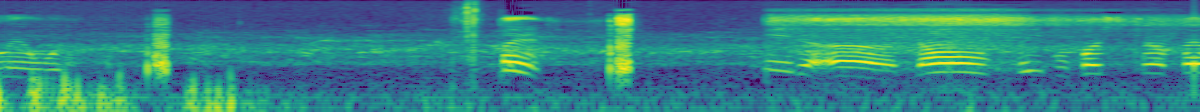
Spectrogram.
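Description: A pack of hounds baying, short rising-and-falling cries coming several a second and thickest in the second half. A steady high hiss comes in about four seconds in.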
